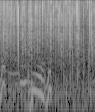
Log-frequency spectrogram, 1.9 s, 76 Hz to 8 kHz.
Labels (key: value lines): label: biophony, cascading saw
recorder: SoundTrap 600 or HydroMoth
